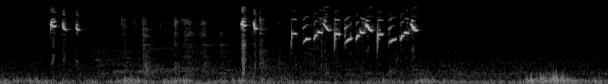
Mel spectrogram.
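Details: Wild European goldfinch, Algeria, starting with isolated sharp high notes before a rapid run of twittering, slurred tinkling notes; faint low rumble underneath.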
